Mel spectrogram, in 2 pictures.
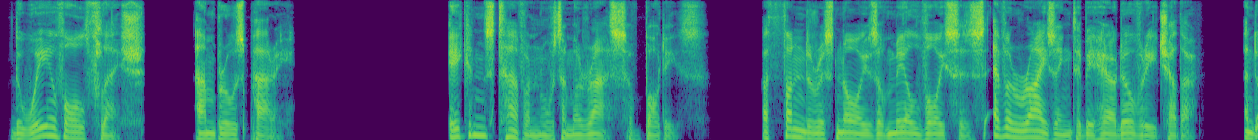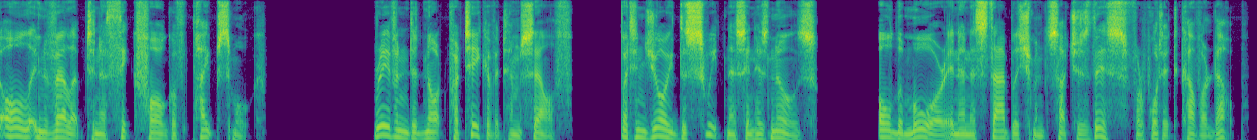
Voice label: Audiobook; Natural Accent: Scottish

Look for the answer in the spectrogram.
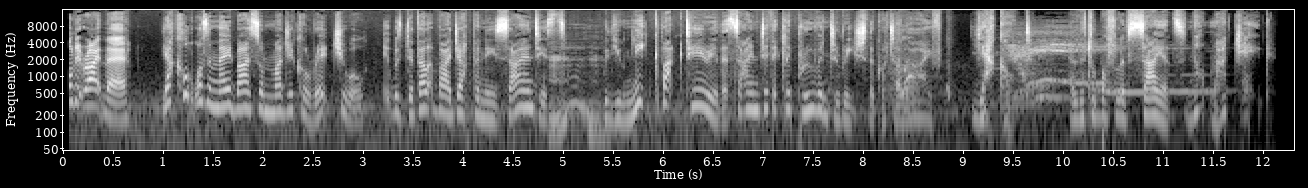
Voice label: TV Ad UK; Yakult Making

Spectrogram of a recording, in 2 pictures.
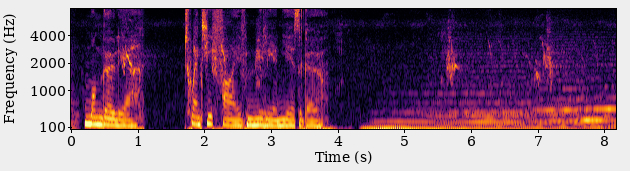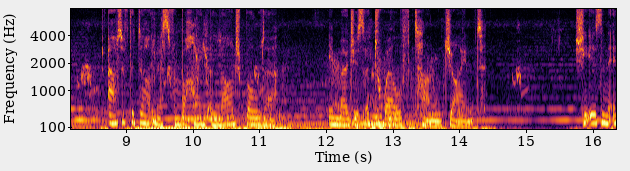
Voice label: Documentary

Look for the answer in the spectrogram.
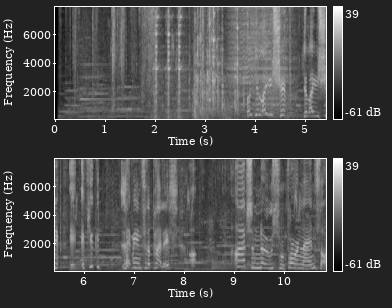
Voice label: Character; HONEY VO Reel; Queens Messenger

